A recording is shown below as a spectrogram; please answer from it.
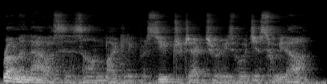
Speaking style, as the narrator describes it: mumbled an adorably sleepy Carl

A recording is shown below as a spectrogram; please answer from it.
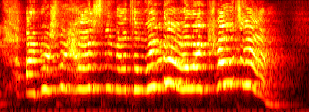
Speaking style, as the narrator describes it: She screamed

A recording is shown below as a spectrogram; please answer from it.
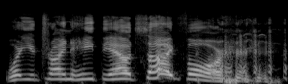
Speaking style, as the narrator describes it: Dad the other day yelled at me

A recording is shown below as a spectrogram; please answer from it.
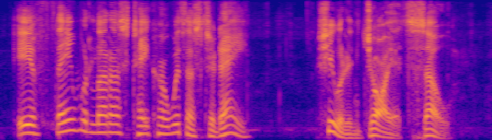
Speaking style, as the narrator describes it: she said, sort of wistfully

